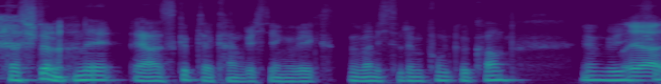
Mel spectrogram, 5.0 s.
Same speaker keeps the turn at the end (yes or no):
no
